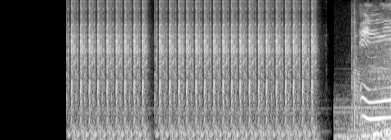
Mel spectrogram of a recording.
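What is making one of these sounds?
Rapid electronic beeps tick as text types out.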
